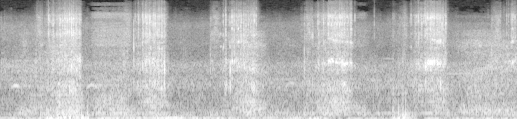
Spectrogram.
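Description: Baitcasting reel being cranked slowly during a lure retrieve, with a short rasping swish about once a second, about five in all, in time with the turns of the handle.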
